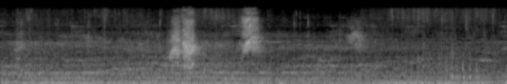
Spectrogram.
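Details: Birds chirping at home in the early morning during feeding: two loud sharp chirps near two and three seconds, a fainter one near four and a half seconds, over steady low background noise.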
